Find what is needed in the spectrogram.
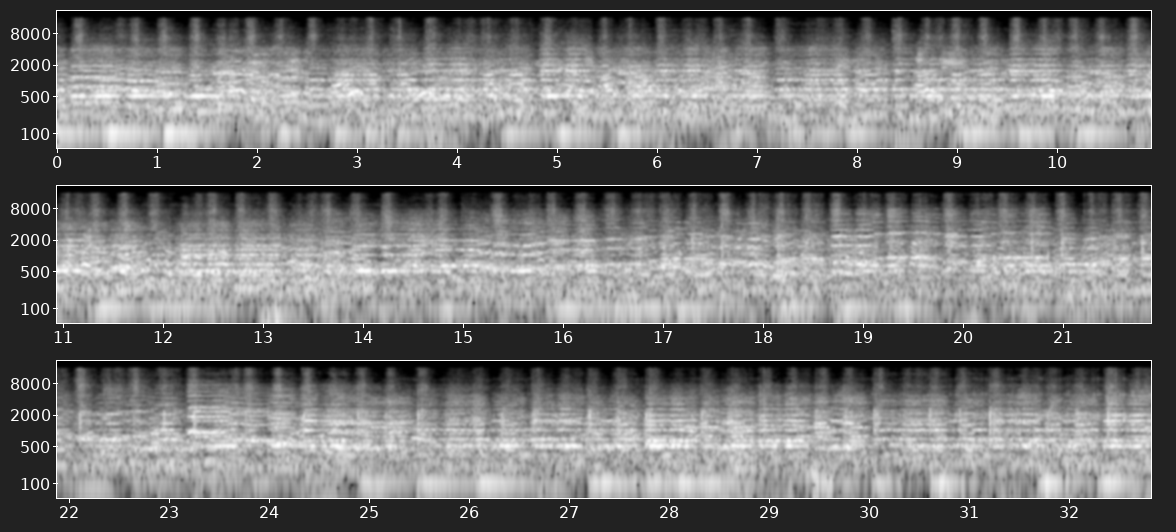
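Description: Several accordions playing a traditional folk tune together, continuous, with a recurring low bass pulse under the melody.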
